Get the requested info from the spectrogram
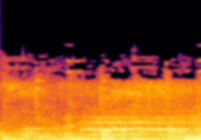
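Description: A recorded horse whinny sound effect, heard about half a second to a second and a half in, over steady background music with a low beat.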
